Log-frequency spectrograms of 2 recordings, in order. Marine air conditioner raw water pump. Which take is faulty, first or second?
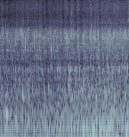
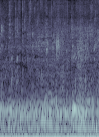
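second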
